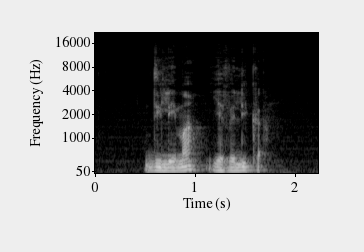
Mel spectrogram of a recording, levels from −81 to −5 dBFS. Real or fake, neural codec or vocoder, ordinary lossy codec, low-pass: real; none; none; 19.8 kHz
